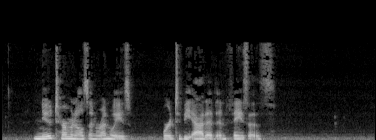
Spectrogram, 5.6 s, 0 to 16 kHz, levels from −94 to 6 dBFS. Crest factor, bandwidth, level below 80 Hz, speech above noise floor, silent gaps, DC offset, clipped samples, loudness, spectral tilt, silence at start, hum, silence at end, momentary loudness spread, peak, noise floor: 16 dB; 11.5 kHz; -50 dBFS; 30 dB; none; under 0.1%; under 0.1%; -20 LUFS; -6.5 dB/octave; 0.5 s; none; 1.6 s; 12 LU; -6 dBFS; -49 dBFS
